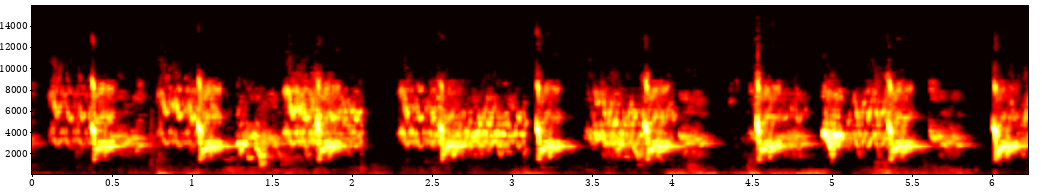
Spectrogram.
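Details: Cockatiel chatter: rough, raspy high-pitched call bursts of about half a second each, separated by short silent gaps, with a few sharper clicks between them.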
